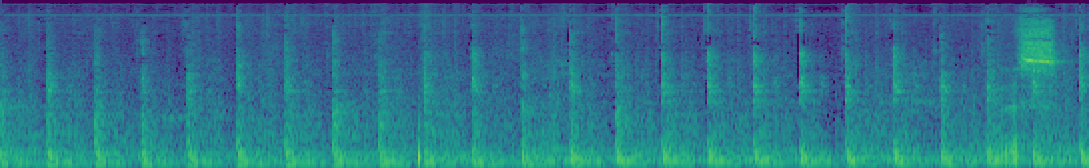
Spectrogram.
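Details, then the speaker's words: Soft regular thumps about three per second with a faint hum underneath from an air conditioner/heat unit; the thump is felt through the copper pipe, though the pipe itself isn't the source. Cause unclear. "copper pipe is vibrating whatever it is but it's not the pipe itself but i can feel the thump coming through it"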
